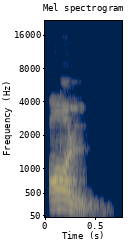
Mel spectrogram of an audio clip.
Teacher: क्योंकि जैसे आप बोलो ऑल बोलो ना ऑल तो ऐसे लगेगा कि आपका हंठ गोल हो रहा है। ऐसे ऑल बोलोगे तो भी ऐसे लगेगा आपका होठ गोल हो रहा है। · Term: वृत्ताकार स्वर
